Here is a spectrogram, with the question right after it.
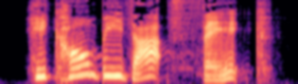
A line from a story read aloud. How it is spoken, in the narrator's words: Hannah said irritably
